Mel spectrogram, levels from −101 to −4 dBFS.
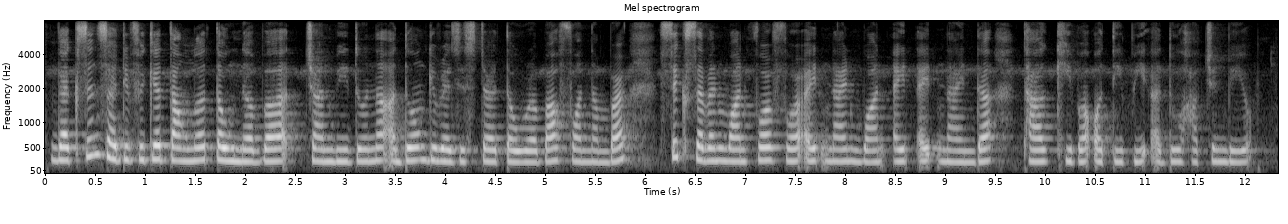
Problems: none marked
